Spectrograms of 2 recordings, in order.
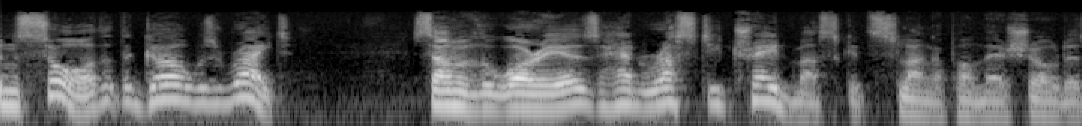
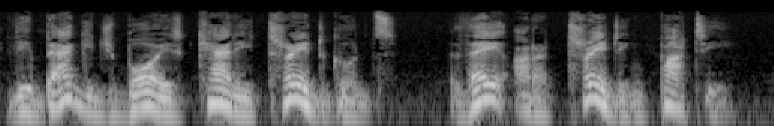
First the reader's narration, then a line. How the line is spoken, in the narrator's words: Juba whispered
